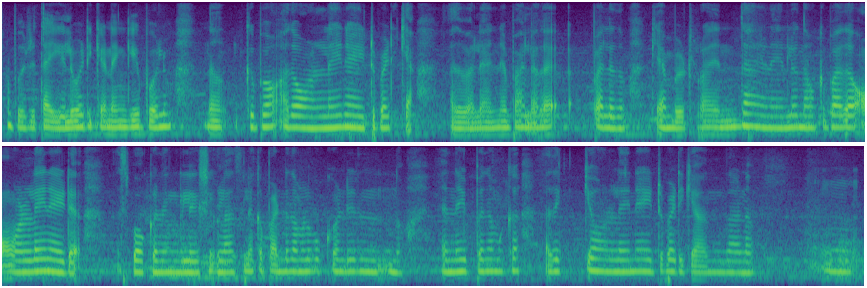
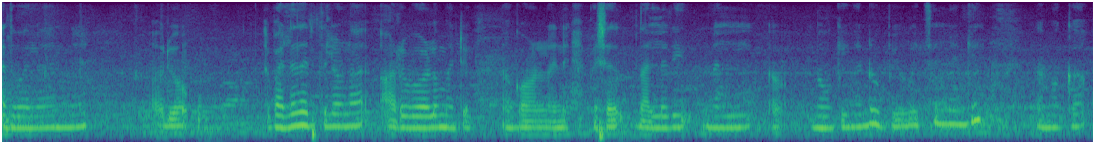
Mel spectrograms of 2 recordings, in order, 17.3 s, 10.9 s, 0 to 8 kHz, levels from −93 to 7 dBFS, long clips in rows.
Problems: constant background noise, low volume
